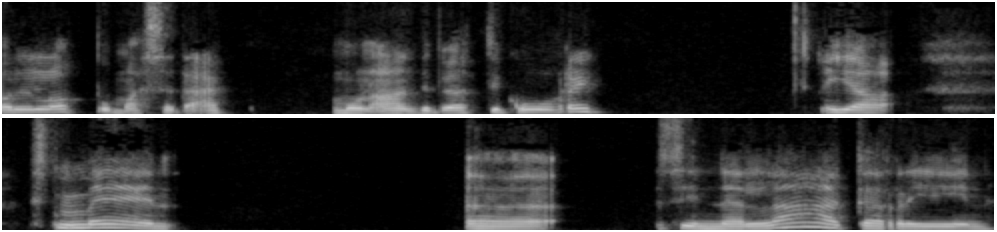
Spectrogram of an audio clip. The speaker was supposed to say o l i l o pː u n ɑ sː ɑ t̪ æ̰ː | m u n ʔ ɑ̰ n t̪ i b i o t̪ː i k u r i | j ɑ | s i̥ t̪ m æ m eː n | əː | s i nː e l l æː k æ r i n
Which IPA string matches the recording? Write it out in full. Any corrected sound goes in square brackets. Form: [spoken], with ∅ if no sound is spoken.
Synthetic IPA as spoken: o l i l o pː u [m] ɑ sː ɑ t̪ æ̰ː | m u n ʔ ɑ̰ n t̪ i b i o t̪ː i k [uː] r i | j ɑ | s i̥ t̪ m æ m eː n | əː | s i nː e l l æː k æ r [iː] n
